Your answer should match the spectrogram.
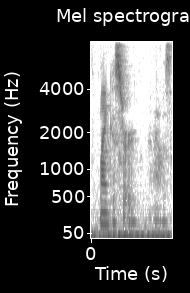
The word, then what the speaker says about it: Lancaster: yet um and i said it wrong it's lancaster i was at quilt con and i was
